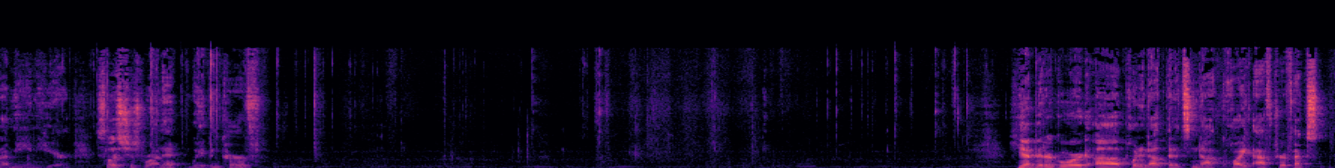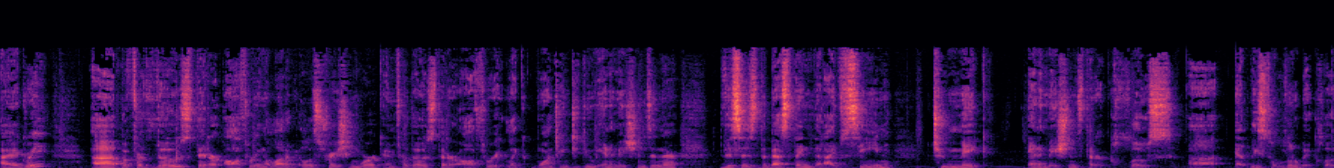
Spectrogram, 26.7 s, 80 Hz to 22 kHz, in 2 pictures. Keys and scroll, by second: 1.5 super+/.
